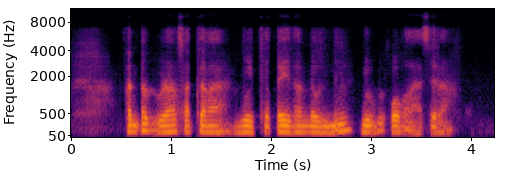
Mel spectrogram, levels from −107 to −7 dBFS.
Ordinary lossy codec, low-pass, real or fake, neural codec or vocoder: Opus, 32 kbps; 7.2 kHz; fake; codec, 16 kHz, 0.5 kbps, FreqCodec, larger model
